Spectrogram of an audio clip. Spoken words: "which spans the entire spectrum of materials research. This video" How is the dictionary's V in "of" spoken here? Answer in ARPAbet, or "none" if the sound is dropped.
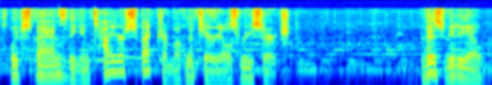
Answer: V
